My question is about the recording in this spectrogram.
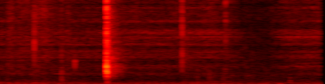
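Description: Smartphones being handled and set down: one sharp click a little under a second in, with a few faint ticks around it.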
